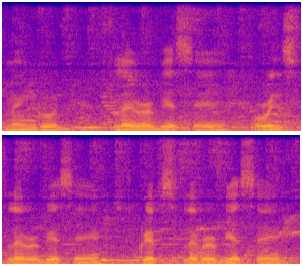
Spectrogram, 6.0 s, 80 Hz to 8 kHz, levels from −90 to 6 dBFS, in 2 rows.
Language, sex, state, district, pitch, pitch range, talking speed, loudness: Nagamese, male, Nagaland, Dimapur, 85 Hz, 85-95 Hz, 120 wpm, -16 LUFS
